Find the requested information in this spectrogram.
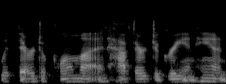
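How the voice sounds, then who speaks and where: A woman is speaking. She has an American accent. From New Jersey. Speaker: state higher education official. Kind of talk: podcast interview.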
